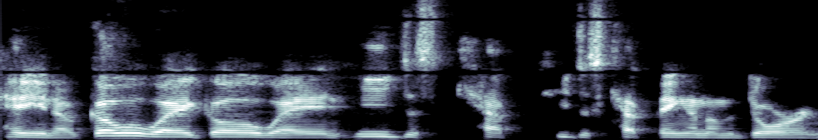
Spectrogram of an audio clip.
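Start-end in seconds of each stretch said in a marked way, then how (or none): none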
